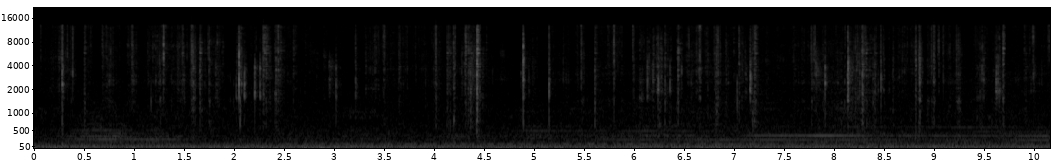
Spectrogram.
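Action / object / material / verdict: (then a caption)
scrape / bar of soap / soap / none. A utility knife blade scores a solid, hand-sized bar of orange translucent soap with gold glitter, held in the hand, in a grid and scrapes off small cubes. Dozens of quick, crisp, bright clicks and scratchy scrapes come in a steady, uneven patter over a low, constant hum, with no ringing after each cut.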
